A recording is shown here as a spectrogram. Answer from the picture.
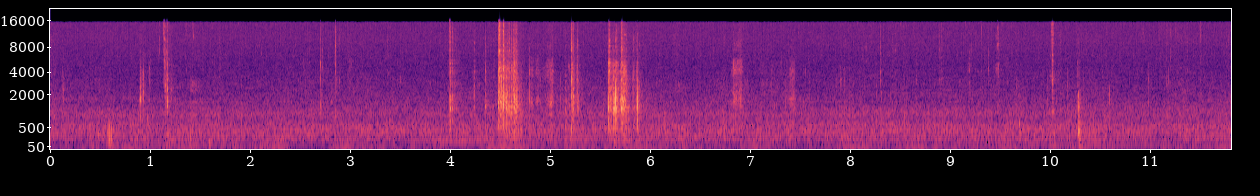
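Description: A person eating close to the microphone: chewing and mouth sounds, louder crunchy bites about four to six seconds in, and scattered small clicks.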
